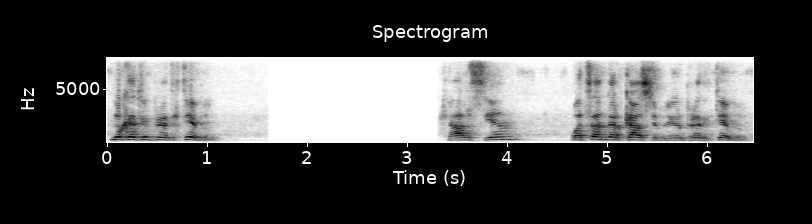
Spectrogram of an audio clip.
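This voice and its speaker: A man's voice: high-pitched, animated, moderate pace, a little mellow, lo-fi sound. A man lecturing a class on chemistry, firing short questions at students and repeating key terms so they stick.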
